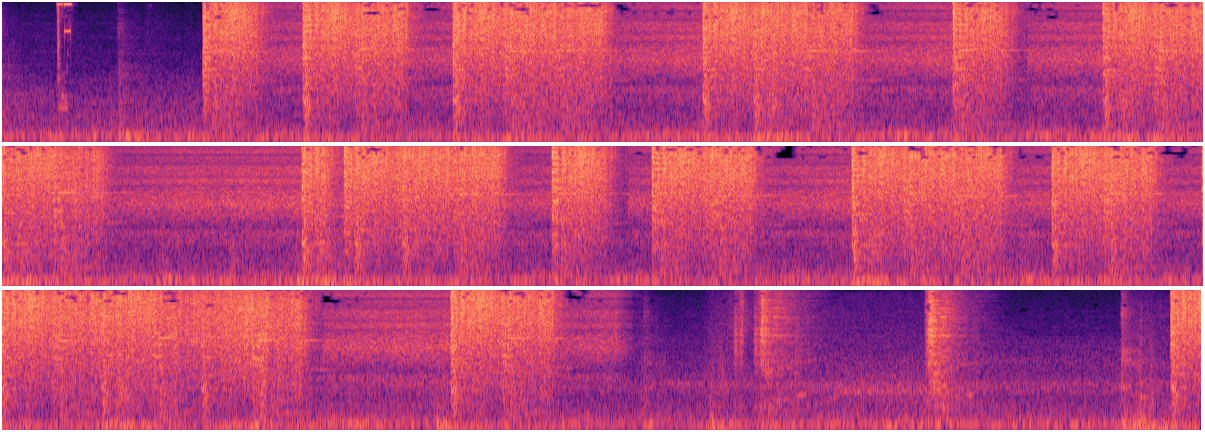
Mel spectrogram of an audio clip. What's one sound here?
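A welding tool hisses and crackles in bursts.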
